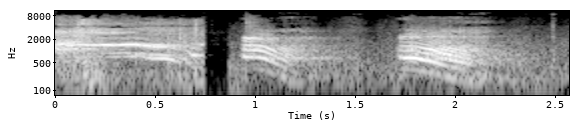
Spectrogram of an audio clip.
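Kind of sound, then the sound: sound effect, wilhelm scream sound effect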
